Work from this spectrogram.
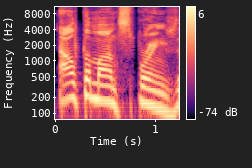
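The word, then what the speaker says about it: Altamonte Springs: I'm telling you, it's Altamont Springs. I've never heard Altamonte.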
